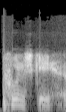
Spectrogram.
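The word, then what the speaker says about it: Pączki: Yeah, Punchki season begins today, Fat Thursday, when Polish people traditionally eat Punchki. Is that the right way to say it? – Punchki is what I've always called it.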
